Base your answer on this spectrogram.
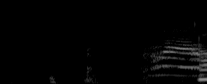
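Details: Pet cat eating dinner indoors: two soft clicks, then a loud, drawn-out harmonic meow rising and holding steady over the last half second, in a small quiet room.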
